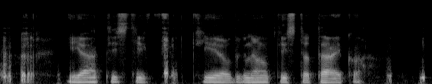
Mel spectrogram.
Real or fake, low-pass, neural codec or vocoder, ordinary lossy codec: fake; none; codec, 24 kHz, 3 kbps, HILCodec; none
